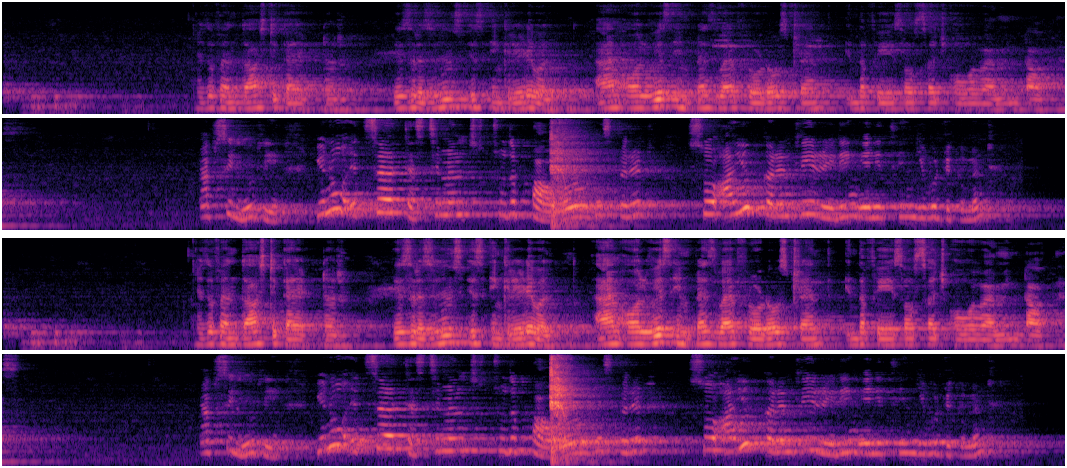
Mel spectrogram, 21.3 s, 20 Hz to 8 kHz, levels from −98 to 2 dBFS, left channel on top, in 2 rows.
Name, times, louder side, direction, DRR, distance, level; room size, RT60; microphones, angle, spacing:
voice 1, 0.3-0.9 1.9-3.5 3.9-5.6 5.9-10.6 16.1-16.4, right 5 dB, 65° right, 0.6 m, -33 dB
voice 2, 12.6-13.4 13.8-15.3 15.6-17.0 17.5-20.5, left 2 dB, 40° left, 1.0 m, -34 dB
19.5 x 15.5 x 4.3 m
head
